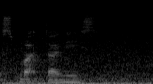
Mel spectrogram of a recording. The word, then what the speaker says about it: Smart Tani: of the modern farming today, which is called smart tanis. It is spelled SMART-TANI, smart tani, the IoT and cloud solution.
